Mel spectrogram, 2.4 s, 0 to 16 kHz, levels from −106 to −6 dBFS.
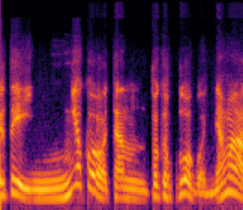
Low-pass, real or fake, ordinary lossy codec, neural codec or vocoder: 14.4 kHz; real; Opus, 16 kbps; none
